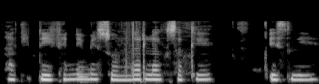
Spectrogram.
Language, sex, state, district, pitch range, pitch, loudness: Hindi, female, Uttar Pradesh, Gorakhpur, 220-235 Hz, 225 Hz, -18 LUFS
